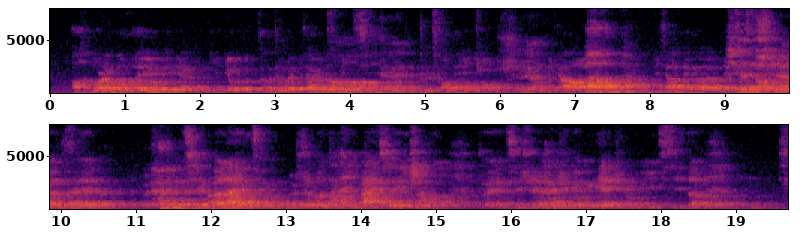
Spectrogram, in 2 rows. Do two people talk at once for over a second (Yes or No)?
Yes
